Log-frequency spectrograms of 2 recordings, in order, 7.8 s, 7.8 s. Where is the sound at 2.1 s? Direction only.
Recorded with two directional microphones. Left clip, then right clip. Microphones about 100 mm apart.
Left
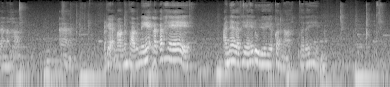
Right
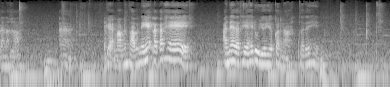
5° left (ahead or behind).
